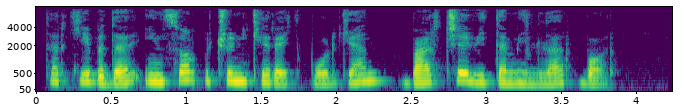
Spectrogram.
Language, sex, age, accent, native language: Uzbek, female, under 19, Toshkent shahri, Uzbek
